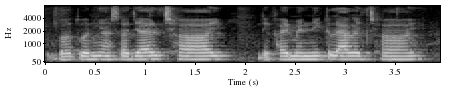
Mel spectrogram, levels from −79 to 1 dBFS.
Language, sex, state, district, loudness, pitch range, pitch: Magahi, male, Bihar, Samastipur, -16 LUFS, 175-180 Hz, 175 Hz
